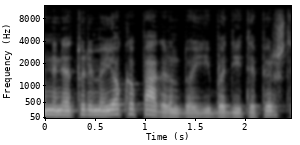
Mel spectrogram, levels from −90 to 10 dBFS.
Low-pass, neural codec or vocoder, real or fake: 10.8 kHz; none; real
